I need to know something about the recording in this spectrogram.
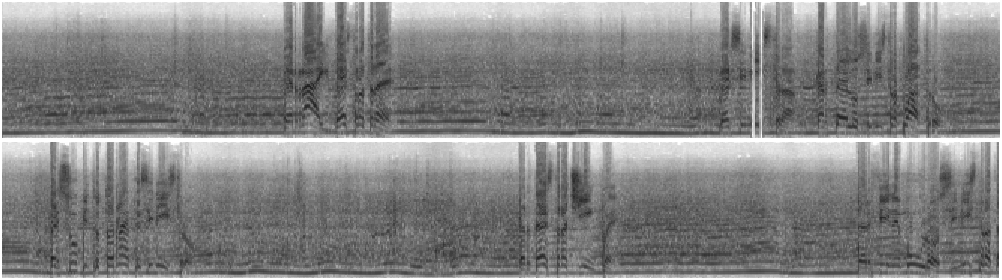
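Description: A rally car engine roars loudly from inside the cabin, its pitch rising and falling with gear changes.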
